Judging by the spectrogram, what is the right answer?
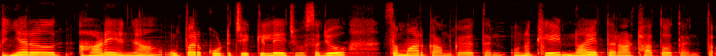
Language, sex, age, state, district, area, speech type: Sindhi, female, 18-30, Gujarat, Junagadh, rural, spontaneous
